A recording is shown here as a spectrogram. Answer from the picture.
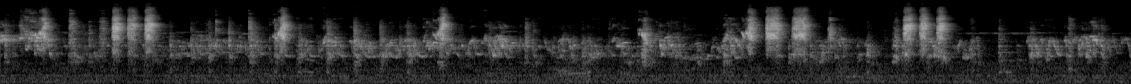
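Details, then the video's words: Parakeets chatter steadily, with bright scratchy chirps and harsh squawks in bursts every second or so, rising to busier peaks near the middle and end. "BEAUTIFUL CHIRPING NOISES"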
